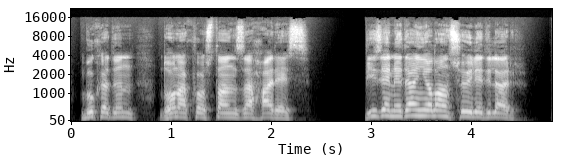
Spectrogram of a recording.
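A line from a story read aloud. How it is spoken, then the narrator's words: Shoemaker shouting. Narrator (Turkish): diye bağırdı ayakkabı tamircisi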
